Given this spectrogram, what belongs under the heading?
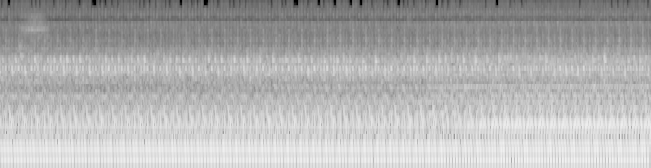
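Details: Narrowboat diesel first run after in-situ repair, dead about two months: steady even idle, regular low thump about three beats a second, no knocks or misses; healthy.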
